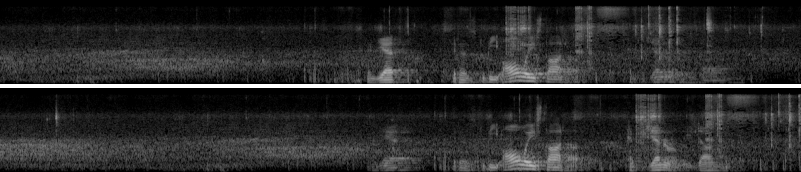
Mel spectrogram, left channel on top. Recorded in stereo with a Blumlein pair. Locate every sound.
3.7 s a man speaking: 55° left, 1.5 m; by 7.4 s 40° right, 3 m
